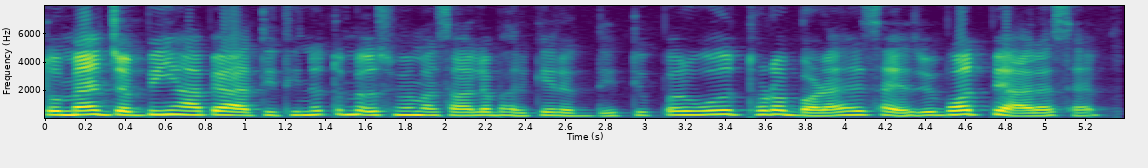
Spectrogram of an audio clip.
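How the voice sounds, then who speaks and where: A woman's voice: a little high, fast, a little mellow. A woman in her thirties from Bihar, narrating her home vlog in a chatty, rambling way with many fillers. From Bihar, India. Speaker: vlogger. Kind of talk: casual vlog voice-over narration.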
